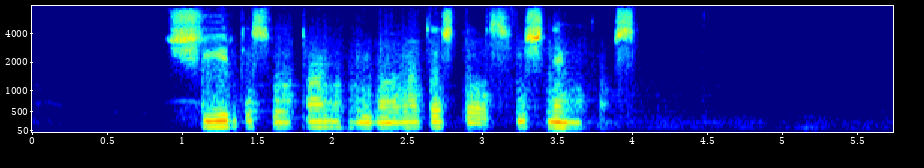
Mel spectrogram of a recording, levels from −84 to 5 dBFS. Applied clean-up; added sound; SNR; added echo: neural mask model RNNoise.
